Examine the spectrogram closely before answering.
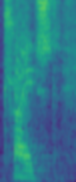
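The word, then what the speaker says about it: Tryst: Scottish Chamber Orchestra called Trist. This is a continual debate about how do we pronounce that word. Is it Trist or is it Trist?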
